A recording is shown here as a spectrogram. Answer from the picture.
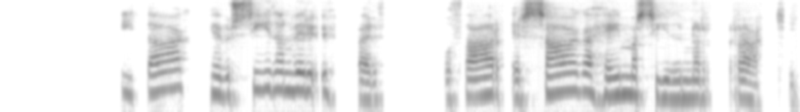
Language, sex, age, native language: Icelandic, female, 40-49, Icelandic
